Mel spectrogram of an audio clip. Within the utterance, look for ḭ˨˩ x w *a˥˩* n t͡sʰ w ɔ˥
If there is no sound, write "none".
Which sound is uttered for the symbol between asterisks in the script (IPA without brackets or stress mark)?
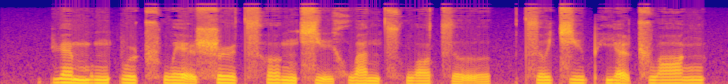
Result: a˥˩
